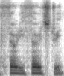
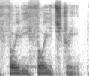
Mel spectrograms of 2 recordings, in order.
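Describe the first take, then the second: First: The vowels in 'thirty-third' sound plain. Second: The vowels in 'thirty-third' sound like 'oi'. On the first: "instead of saying" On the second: "they'll say"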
